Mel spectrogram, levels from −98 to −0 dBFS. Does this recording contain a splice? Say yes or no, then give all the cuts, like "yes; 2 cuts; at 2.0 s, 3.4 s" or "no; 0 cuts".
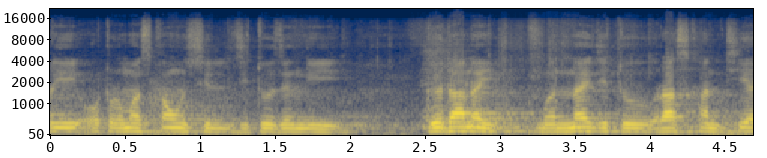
no; 0 cuts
